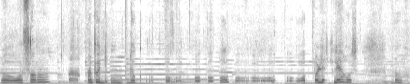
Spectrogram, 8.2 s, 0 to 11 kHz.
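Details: 11-year-old boy with longstanding, severely disabling stuttering; speech therapy and child psychiatry did not help; attending a 3-day breathing-based stuttering course; stuttering.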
